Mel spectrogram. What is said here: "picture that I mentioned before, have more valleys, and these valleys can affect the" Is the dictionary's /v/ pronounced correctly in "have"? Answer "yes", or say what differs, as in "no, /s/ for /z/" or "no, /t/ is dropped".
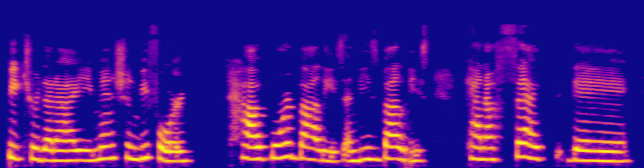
no, /w/ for /v/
